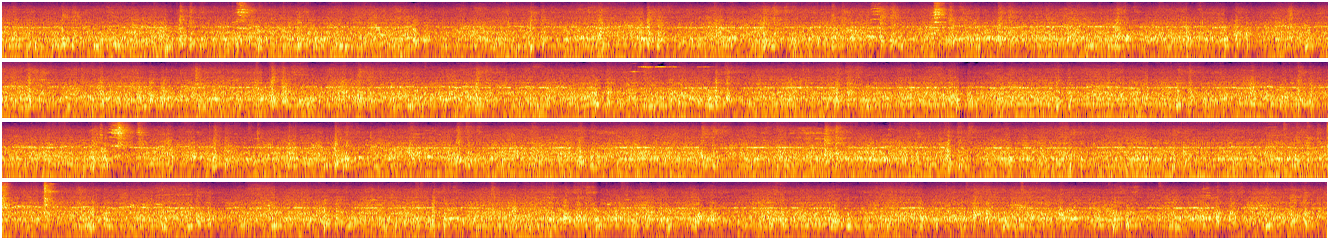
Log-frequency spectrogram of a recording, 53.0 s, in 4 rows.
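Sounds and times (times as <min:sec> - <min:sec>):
railcar engine and wheel noise: 0:00.0 - 0:53.0.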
